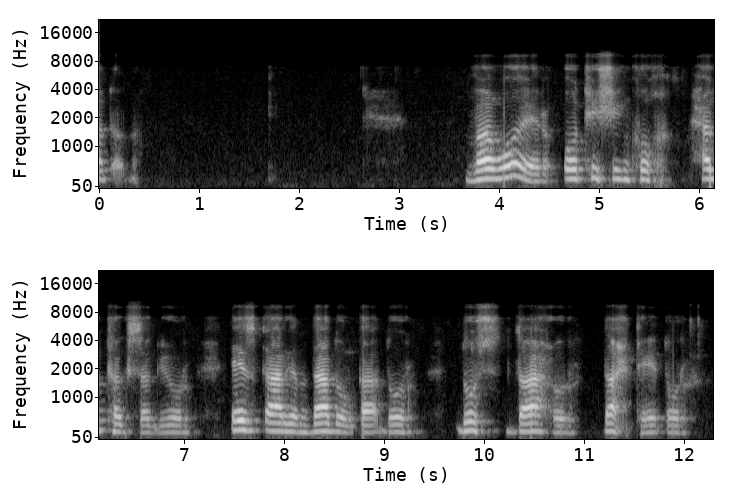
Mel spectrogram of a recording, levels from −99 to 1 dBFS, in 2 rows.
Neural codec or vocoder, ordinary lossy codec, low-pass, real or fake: none; Opus, 16 kbps; 7.2 kHz; real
